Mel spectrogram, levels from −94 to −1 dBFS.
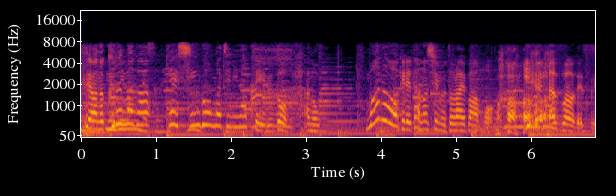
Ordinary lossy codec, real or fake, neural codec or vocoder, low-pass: Opus, 24 kbps; real; none; 7.2 kHz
